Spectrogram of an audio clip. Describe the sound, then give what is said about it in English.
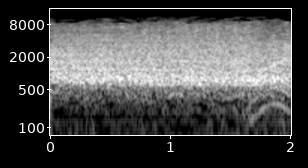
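A basketball crowd roars in a frenzy as the Timberwolves mount a comeback against the Knicks, a dense, loud, unbroken wall of cheering noise that holds level from start to finish. “This crowd in a frenzy now about a comeback by the T-Wolves.”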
